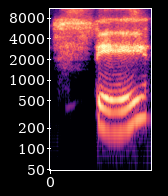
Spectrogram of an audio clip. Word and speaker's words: fait: Il fait, okay, il, we do pronounce the L. Fait, we don't pronounce the T.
